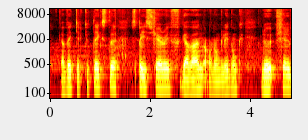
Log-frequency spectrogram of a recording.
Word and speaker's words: Gavan: Que dire sur le personnage, donc à savoir que Gavan en fait en japonais, parce que les japonais ne prononcent pas vraiment le V, donc ça se prononce plutôt Gaban, comme un B.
